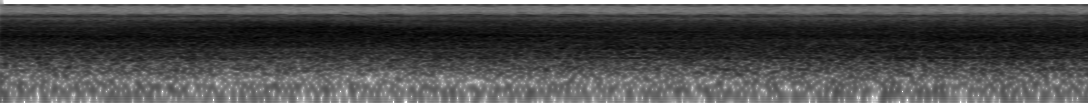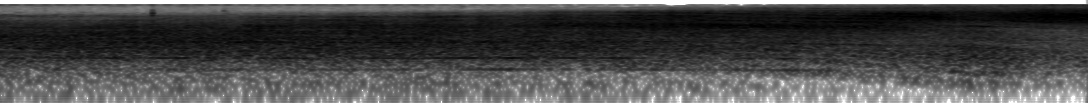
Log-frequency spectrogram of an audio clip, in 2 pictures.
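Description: Twin-engine jet airliner climbing out just after takeoff, its engines at takeoff thrust: a loud, steady roar, with a faint steady tone showing about halfway through and fading near the end.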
